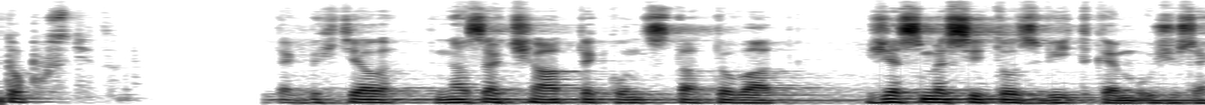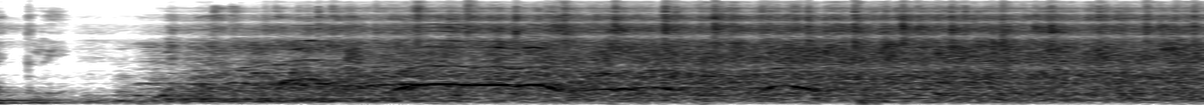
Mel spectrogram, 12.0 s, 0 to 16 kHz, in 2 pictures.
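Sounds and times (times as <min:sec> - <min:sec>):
audience applauding: 0:06.6 - 0:12.0
voices rising over clapping: 0:06.7 - 0:12.0.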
